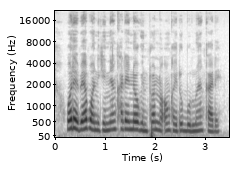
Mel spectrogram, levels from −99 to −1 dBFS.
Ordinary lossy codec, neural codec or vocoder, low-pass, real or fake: none; none; none; real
